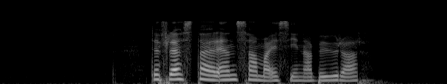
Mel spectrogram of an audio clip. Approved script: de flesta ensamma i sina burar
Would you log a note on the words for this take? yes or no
yes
